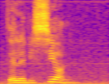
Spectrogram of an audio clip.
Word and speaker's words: televisión: Televisión, televisión. El estrés está en la última sílaba, termina en N, con lo cual sí le hace falta una tilde.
